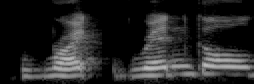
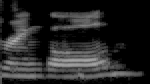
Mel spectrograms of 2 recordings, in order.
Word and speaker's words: Ringgold: So, I bring in Rengold, I always pronounce her name. She's a mixed media artist. Faith Ringgold.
